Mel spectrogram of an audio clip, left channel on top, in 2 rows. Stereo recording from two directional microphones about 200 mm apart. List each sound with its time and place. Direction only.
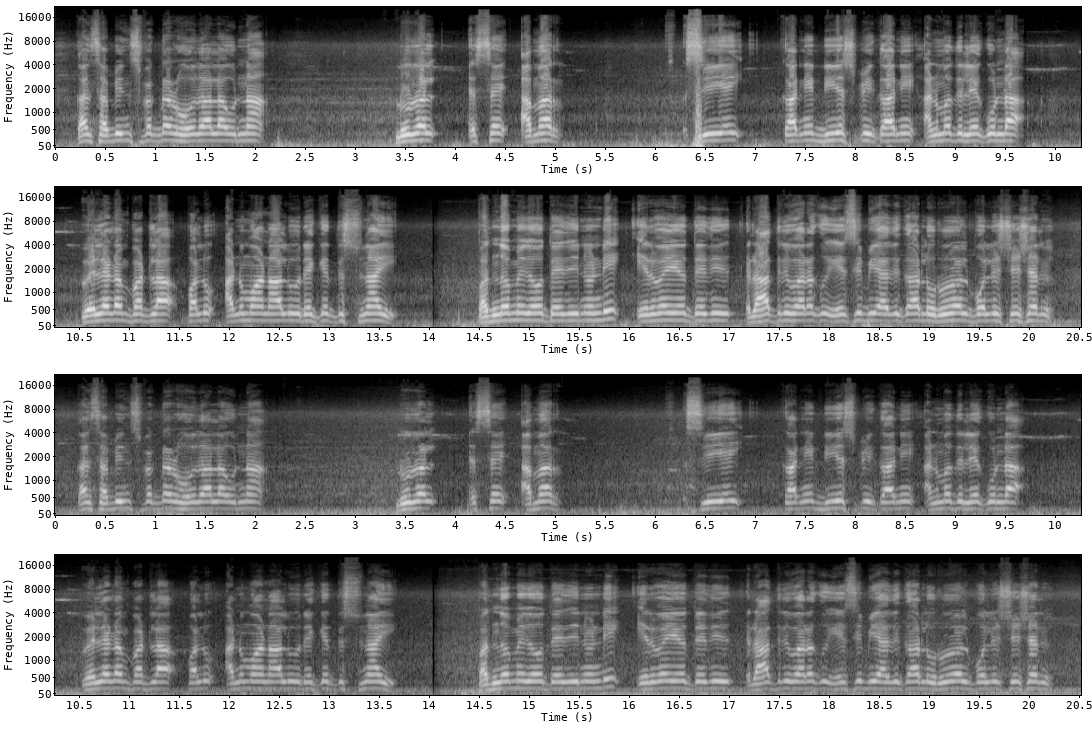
0.2 s speech: 40° left (ahead or behind)
3.5 s a man's voice: 40° left (ahead or behind)
6.2 s speech: 35° left (ahead or behind)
